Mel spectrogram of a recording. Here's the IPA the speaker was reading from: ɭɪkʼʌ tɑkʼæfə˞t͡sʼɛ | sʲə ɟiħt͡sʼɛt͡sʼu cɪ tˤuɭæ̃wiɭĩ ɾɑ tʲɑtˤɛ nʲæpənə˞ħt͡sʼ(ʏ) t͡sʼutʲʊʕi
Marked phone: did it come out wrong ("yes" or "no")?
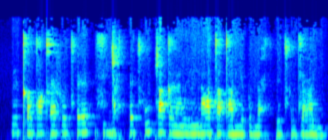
yes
